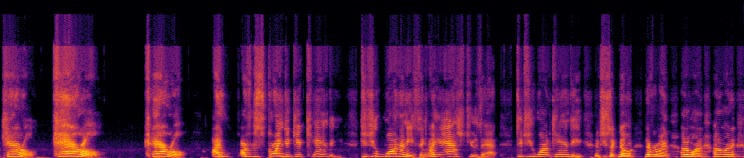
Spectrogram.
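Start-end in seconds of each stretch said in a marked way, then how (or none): 0.0-8.8 high pleading husband calling his wife; high, whiny calls after the wife about candy; husband at the movies begging his wife to answer, high and whiny. Retold or imitated. 9.3-11.1 high, huffy wife brushing him off; high and curt, she's done with him; wife at the movies brushing off her husband, high and huffy; annoyed wife. Retold or imitated. Wife snapping back at husband.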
